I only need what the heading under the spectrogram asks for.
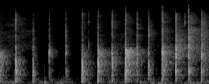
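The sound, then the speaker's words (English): Many quick finger snaps, crisp and clicky, coming in a fast, slightly uneven rhythm with a brief pause near the start. “Why, thank you. I'm snapping.”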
